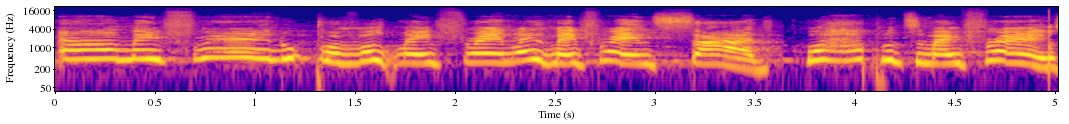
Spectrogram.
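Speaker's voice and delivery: high-pitched doting friend act; mock-concerned friend. Friend fussing over the upset narrator.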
